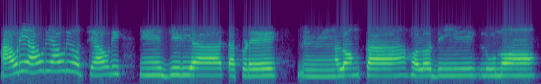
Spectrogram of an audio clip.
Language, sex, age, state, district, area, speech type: Odia, female, 30-45, Odisha, Malkangiri, urban, conversation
